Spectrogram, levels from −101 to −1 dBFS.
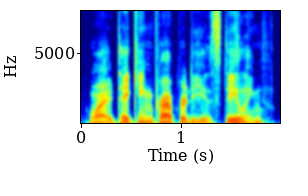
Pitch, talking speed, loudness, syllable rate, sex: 135 Hz, 150 wpm, -20 LUFS, 5.2 syllables/s, male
